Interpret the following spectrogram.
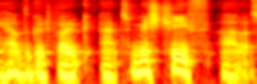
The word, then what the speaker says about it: MSCHF: And finally, we have the good folk at MSCHF. That's how you pronounce that.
